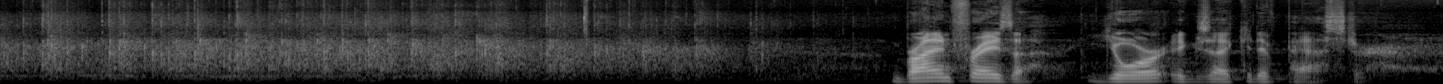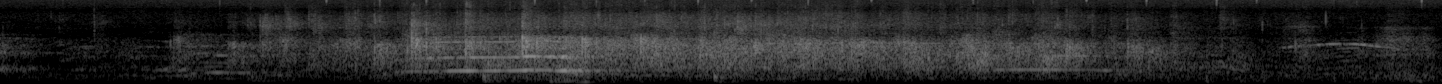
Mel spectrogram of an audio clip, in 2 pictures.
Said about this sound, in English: So you can clap for that.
